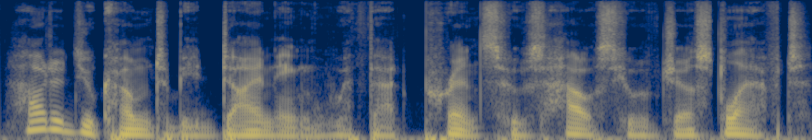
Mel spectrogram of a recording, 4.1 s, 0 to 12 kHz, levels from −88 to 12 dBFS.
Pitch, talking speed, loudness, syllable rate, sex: 90 Hz, 235 wpm, -19 LUFS, 5.0 syllables/s, male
